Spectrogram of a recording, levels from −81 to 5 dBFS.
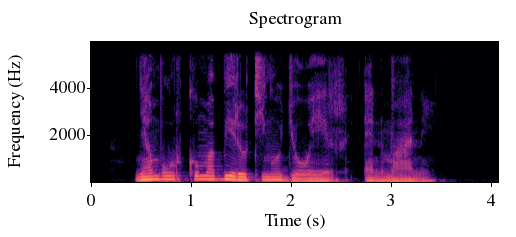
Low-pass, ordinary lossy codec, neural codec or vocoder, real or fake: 5.4 kHz; none; none; real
